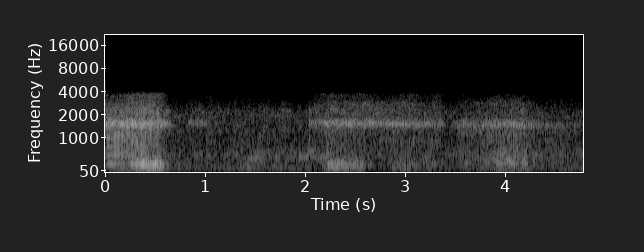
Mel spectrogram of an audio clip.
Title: My dad snoring.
